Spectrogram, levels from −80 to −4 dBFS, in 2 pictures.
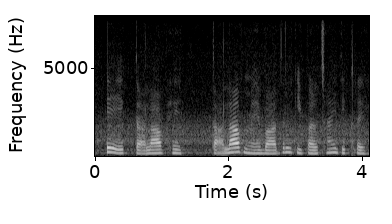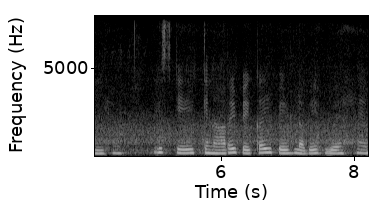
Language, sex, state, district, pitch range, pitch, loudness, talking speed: Hindi, female, Bihar, Saran, 185-215 Hz, 195 Hz, -32 LUFS, 145 wpm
